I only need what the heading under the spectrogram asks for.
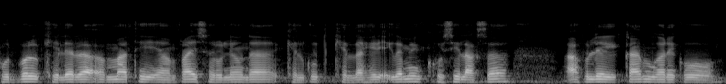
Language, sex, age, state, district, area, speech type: Nepali, male, 45-60, West Bengal, Darjeeling, rural, spontaneous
